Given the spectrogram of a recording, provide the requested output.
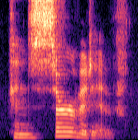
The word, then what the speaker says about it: conservative: number 16 conservative conservative we've got four syllables here with our emphasis on the second syllable and the er as in purple sound conservative that first syllable that c-o-n is going to be a schwa very quick concer then another schwa very quick conservative again it's that contrast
